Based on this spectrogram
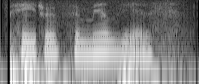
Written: paterfamilias

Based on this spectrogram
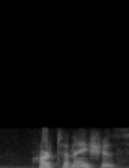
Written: pertinacious

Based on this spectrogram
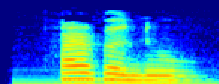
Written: parvenu

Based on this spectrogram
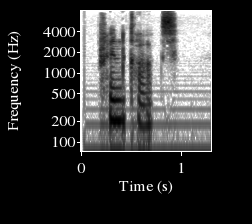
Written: princox

